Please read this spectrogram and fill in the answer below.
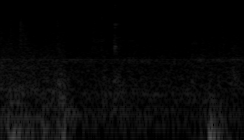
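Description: Near silence: room tone with a few faint, short ticks in the first second.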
